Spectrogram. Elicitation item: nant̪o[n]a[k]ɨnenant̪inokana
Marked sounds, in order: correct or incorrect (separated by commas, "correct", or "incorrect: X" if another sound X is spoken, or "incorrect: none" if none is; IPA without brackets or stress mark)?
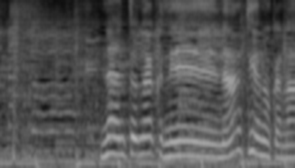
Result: correct, correct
